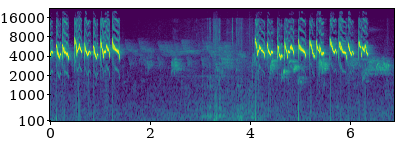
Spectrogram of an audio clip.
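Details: Caged Japanese white-eye in líu đấu fighting-song style, meant to rouse other birds: a rapid run of piercing, high, upward-flicking notes, a pause of near silence with faint chatter, then a longer run of the same shrill repeated notes.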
